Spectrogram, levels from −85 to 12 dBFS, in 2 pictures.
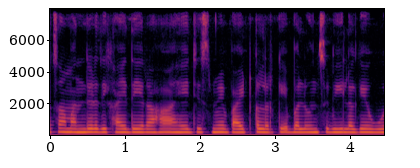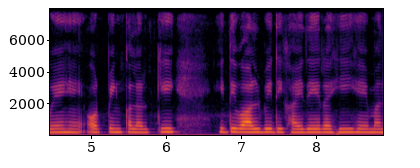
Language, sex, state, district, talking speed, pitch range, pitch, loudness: Hindi, female, Chhattisgarh, Raigarh, 180 wpm, 205-215 Hz, 210 Hz, -25 LUFS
